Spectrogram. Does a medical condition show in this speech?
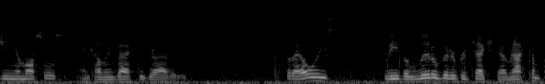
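No.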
